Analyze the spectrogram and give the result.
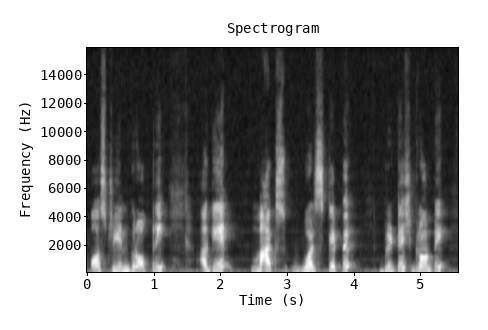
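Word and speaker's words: Grand Prix: Okay, tennis से आगे बढ़ के चलते हैं ग्रॉ प्री. ठीक है, इसको ग्रैंड प्रिक्स नहीं बोलते, इसे ग्रॉ प्री बोलते हैं.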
